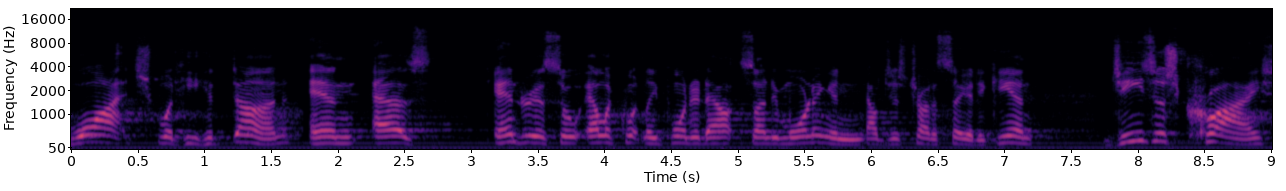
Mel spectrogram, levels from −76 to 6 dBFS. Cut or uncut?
cut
